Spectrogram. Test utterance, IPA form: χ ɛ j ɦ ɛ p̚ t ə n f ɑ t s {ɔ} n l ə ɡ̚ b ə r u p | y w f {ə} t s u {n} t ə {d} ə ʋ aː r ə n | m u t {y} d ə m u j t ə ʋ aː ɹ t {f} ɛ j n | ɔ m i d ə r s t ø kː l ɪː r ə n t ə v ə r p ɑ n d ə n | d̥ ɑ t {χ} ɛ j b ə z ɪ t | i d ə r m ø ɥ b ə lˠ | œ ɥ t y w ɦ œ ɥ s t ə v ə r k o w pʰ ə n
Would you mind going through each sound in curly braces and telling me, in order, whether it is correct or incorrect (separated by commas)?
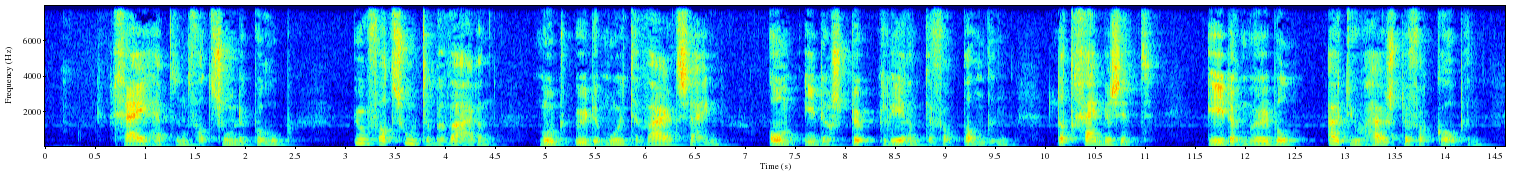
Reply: incorrect, incorrect, correct, incorrect, correct, incorrect, correct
